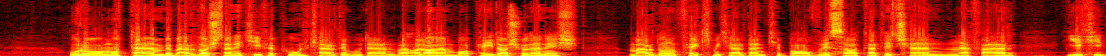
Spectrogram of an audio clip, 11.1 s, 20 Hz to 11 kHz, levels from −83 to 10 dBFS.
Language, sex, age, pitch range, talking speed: Persian, male, 30-49, 110-130 Hz, 130 wpm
